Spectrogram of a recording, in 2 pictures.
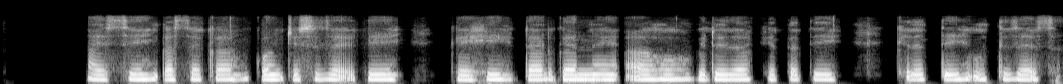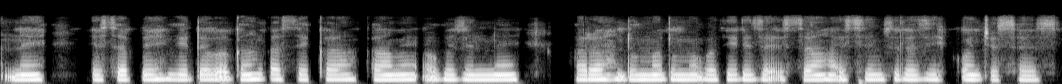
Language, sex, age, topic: Gamo, female, 18-24, government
